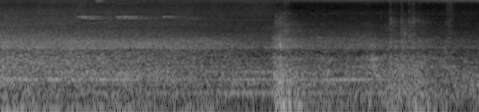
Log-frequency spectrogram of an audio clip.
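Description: Montreal metro train running through a tunnel on its rubber tyres: a steady rumble with a faint steady hum, and a single knock about four seconds in.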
